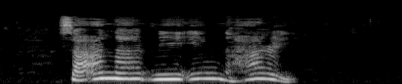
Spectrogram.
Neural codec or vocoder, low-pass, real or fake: vocoder, 24 kHz, 100 mel bands, Vocos; 9.9 kHz; fake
